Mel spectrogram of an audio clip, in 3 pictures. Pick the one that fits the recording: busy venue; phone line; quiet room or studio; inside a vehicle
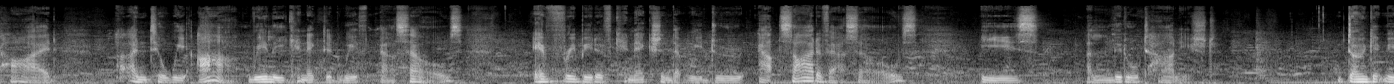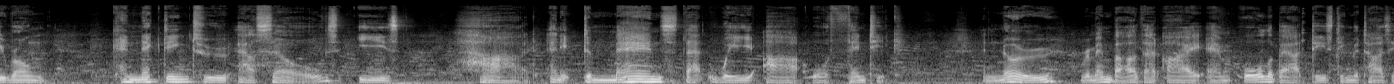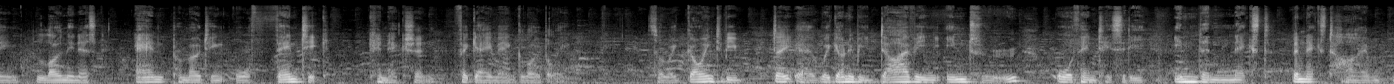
busy venue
